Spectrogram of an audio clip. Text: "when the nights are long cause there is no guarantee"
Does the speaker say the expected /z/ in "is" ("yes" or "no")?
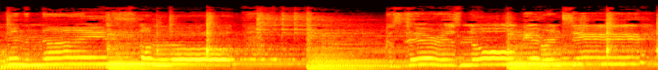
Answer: yes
